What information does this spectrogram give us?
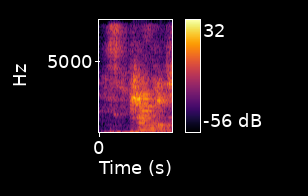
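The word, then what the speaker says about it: Spanisch: English, फ्रांसियोजिश 10%, Deutsch, Deutsch, 7%, स्पेनिश। Spanish, स्पानिश, ए को आ भी तो बोलेंगे, स्पानिश, इटालियनिश।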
